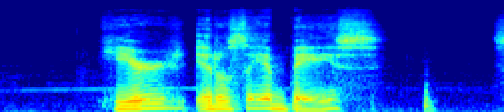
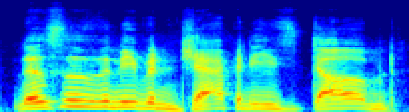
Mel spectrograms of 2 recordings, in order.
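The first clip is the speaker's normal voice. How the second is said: loud, high disbelief; amazed exclamation; 7 semitones higher, 11 dB louder than usual. Real, not acted. Streamer amazed at the game's dialogue, loud high exclamation. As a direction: blurt it out loud, straight from a laugh.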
